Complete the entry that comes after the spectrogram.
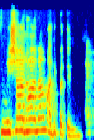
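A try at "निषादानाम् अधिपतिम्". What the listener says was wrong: Nishadanam Adhipatim. Nishada eva. Dakara mula shloke Nishada eva bhavishyati. Atra dakara bhavishyati.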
